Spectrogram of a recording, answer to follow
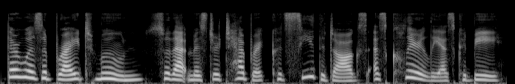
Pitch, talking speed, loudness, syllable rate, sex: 230 Hz, 210 wpm, -19 LUFS, 4.4 syllables/s, female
